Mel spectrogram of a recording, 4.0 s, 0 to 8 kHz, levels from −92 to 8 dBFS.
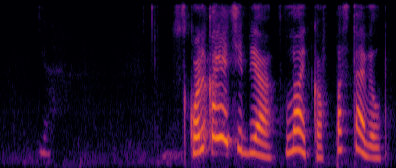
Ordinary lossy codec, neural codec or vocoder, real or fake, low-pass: Opus, 24 kbps; codec, 16 kHz, 2 kbps, X-Codec, WavLM features, trained on Multilingual LibriSpeech; fake; 7.2 kHz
